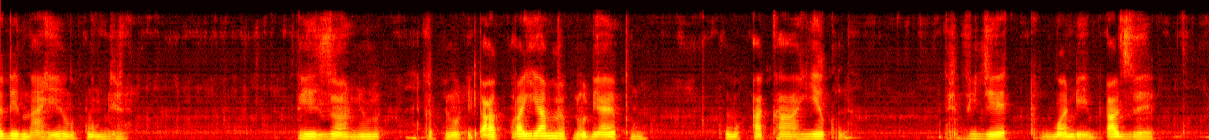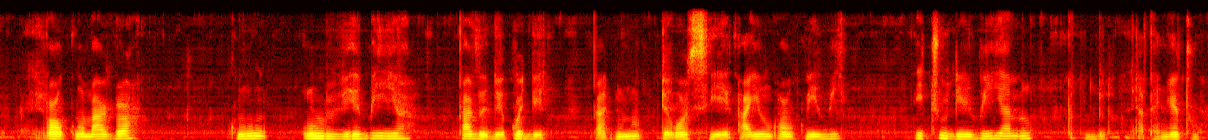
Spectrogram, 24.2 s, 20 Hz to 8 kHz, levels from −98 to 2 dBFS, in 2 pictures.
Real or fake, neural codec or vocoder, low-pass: fake; autoencoder, 22.05 kHz, a latent of 192 numbers a frame, VITS, trained on one speaker; 7.2 kHz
